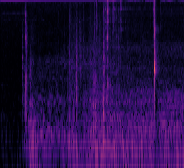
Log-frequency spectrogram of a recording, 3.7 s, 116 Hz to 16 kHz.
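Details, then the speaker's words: 1999 Beaver diesel motorhome stored three to five years: key click, very brief crank, engine catches at once into a quiet steady idle; battery still good, healthy quick start. "just a half turn and the engine's running. Battery is alive. So, that's great."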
